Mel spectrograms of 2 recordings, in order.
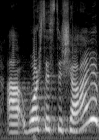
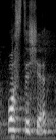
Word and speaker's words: Worcestershire: specific words for example my first instinct when i see this is to go war sister shy but actually the correct condensation is worcestershire so there are certain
